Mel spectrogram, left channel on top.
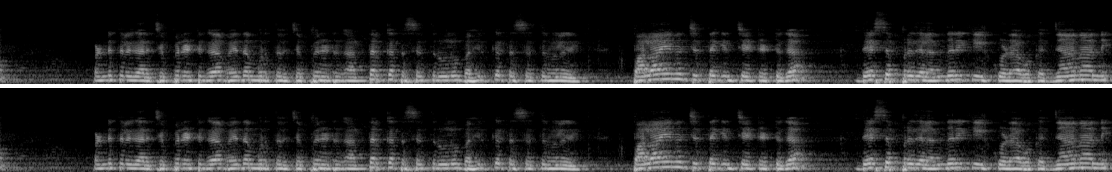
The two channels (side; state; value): both; identical; correlation 1.00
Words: పండితులు గారు చెప్పినట్టుగా, వేదమూర్తులు చెప్పినట్టుగా అంతర్గత శత్రువులు బహిర్గత శత్రువులని పలాయనం చిత్తగించేటట్టుగా దేశ ప్రజలందరికీ కూడా ఒక జ్ఞానాన్ని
